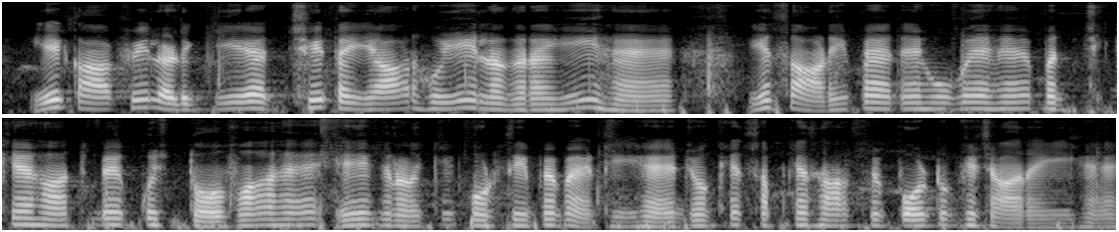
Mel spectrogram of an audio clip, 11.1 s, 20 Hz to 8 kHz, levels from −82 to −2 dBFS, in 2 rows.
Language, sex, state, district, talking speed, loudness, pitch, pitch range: Hindi, male, Uttar Pradesh, Jyotiba Phule Nagar, 195 wpm, -18 LUFS, 155 Hz, 145-170 Hz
